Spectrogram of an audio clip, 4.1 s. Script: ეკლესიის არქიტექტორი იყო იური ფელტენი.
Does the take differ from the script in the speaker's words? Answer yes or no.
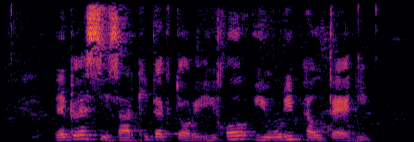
no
